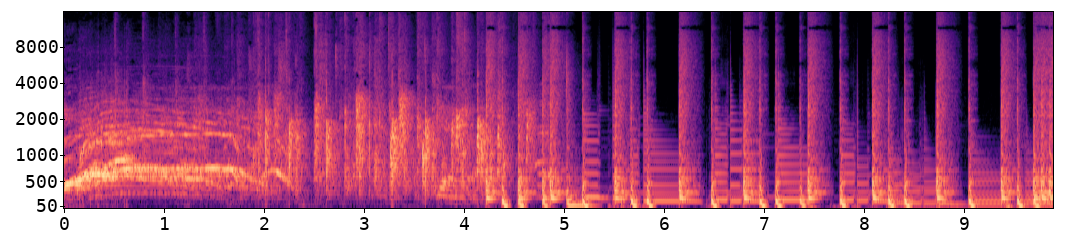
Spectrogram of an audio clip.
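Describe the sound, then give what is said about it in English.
A live audience cheers loudly with raised voices, then the cheering gives way to many rhythmic hand claps that continue to the end. “So let's go and rank it now, guys. Let's get a cheer.”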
